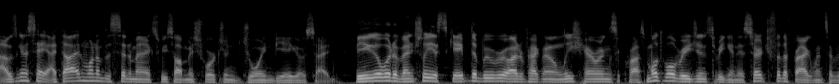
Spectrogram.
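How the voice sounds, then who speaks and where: A man's voice: mid-range voice, no echo. A man hosting a reaction video, reading text aloud and adding casual off-the-cuff commentary.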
